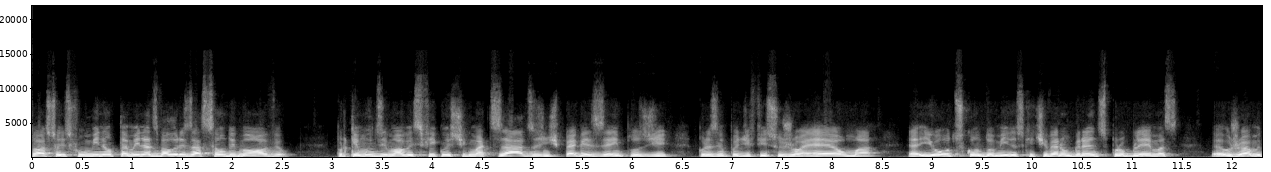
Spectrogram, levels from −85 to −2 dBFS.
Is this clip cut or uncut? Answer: uncut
